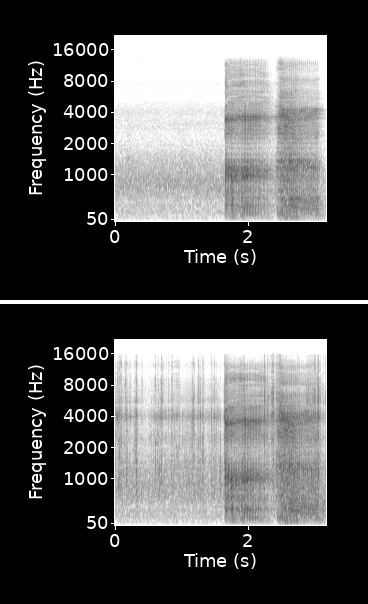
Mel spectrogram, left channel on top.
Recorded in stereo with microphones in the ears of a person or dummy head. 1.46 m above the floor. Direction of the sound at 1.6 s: Centre (ahead or behind).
